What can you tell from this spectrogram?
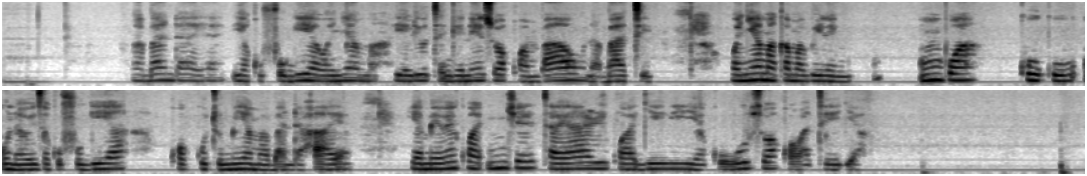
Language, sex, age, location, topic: Swahili, female, 25-35, Dar es Salaam, agriculture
